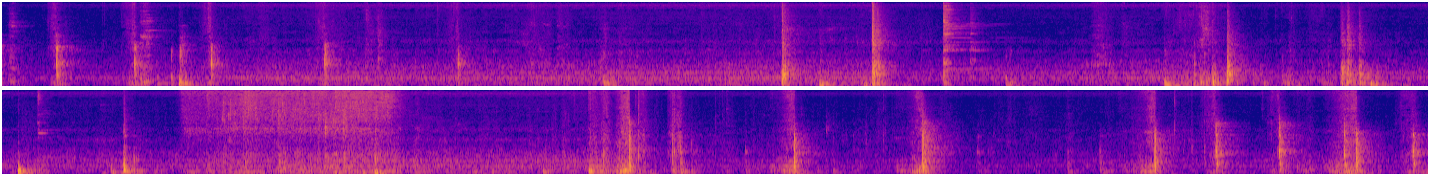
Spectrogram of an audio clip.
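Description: A knife chops through cabbage and knocks on a wooden board.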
